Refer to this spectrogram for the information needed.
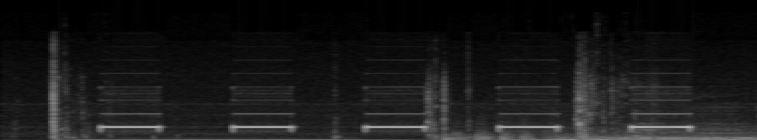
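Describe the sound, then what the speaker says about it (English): Honda Element starting after a battery replacement: a series of regular door-chime beeps, then the engine cranks and catches into a steady idle under the continuing beeps. "So let's put the key in the ignition and see if she starts up."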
